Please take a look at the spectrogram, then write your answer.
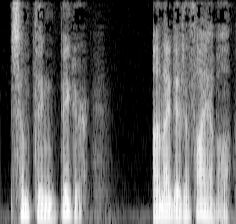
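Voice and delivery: usual speaking voice

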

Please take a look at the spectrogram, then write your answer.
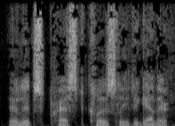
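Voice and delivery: ordinary delivery, nothing marked

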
